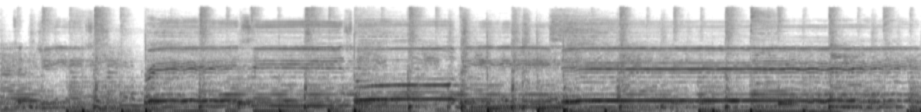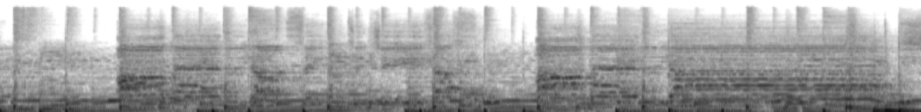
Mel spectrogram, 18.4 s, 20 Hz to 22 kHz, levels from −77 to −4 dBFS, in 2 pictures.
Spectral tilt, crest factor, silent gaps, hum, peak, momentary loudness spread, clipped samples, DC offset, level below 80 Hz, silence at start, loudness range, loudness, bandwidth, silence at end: -5.5 dB/octave; 16 dB; none; none; -2 dBFS; 5 LU; under 0.1%; under 0.1%; -26 dBFS; 0 s; 3 LU; -19 LUFS; 17 kHz; 0 s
